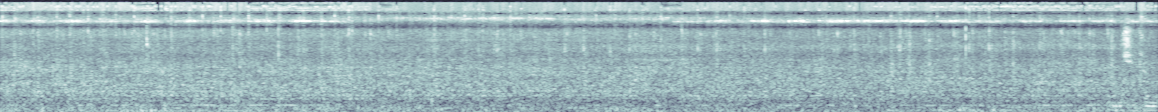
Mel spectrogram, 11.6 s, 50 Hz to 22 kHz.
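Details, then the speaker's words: Dapol class 59 model locomotive pulling 13 JHA wagons at about one-third power: constant grainy whirring rattle with no rhythm change; noisy drivetrain but coping well with the load. "certainly hear, it's quite noisy. However, coping very well."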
